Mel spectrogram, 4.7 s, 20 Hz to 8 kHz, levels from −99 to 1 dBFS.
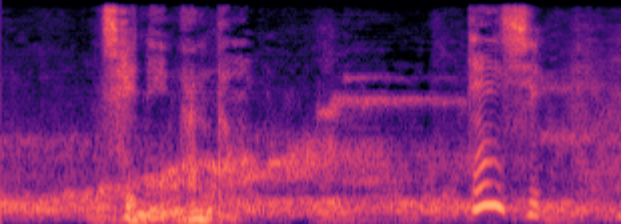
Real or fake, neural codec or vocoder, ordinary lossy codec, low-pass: fake; codec, 16 kHz, 2 kbps, FreqCodec, larger model; none; 7.2 kHz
